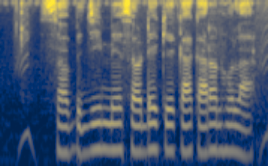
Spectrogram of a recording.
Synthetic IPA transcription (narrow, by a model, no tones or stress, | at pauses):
səbd͡ʒimesəɖekekakaɾənɦola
